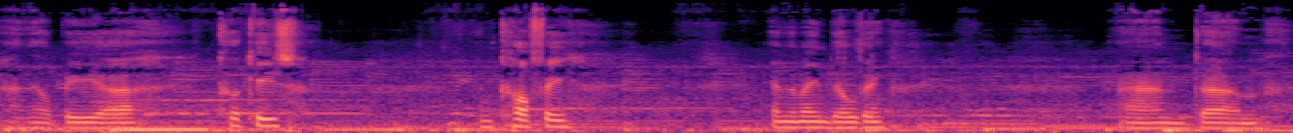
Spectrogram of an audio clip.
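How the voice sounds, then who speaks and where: A man chatting casually on a road trip vlog, relaxed and full of fillers. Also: mid-range voice, takes it slowly, pauses often, music in the background. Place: outdoors and in a car, on the road. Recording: outdoor background noise.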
